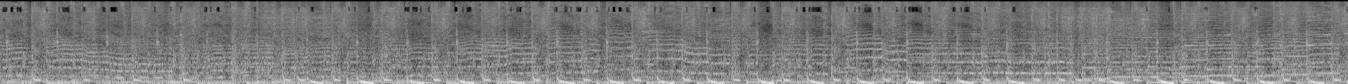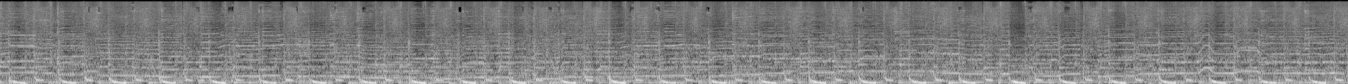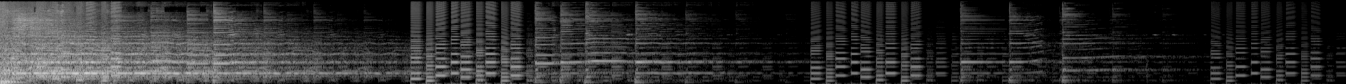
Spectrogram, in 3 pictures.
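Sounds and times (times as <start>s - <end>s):
chiptune train music: 0.0s - 32.2s.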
